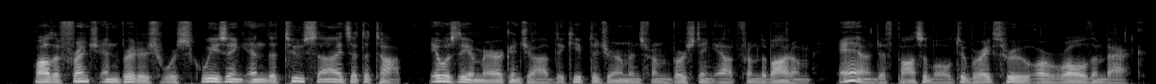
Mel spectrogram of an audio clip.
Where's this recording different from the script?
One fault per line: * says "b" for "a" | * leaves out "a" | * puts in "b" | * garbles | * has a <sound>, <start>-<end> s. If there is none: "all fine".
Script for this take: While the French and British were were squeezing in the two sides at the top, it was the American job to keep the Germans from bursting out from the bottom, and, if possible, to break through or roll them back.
* leaves out "were"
